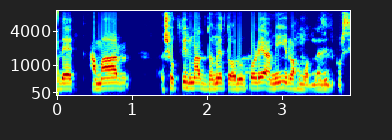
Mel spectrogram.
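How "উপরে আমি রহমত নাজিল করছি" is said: normal talking voice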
